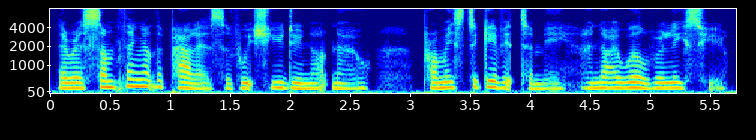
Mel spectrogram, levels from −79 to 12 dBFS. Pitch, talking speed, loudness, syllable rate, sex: 190 Hz, 240 wpm, -18 LUFS, 6.4 syllables/s, female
